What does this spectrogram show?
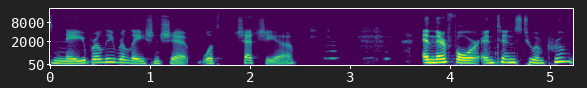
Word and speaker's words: Czech: I think it's just pronounced Czech. The Czech Republic. Czech. Yeah. Czech.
